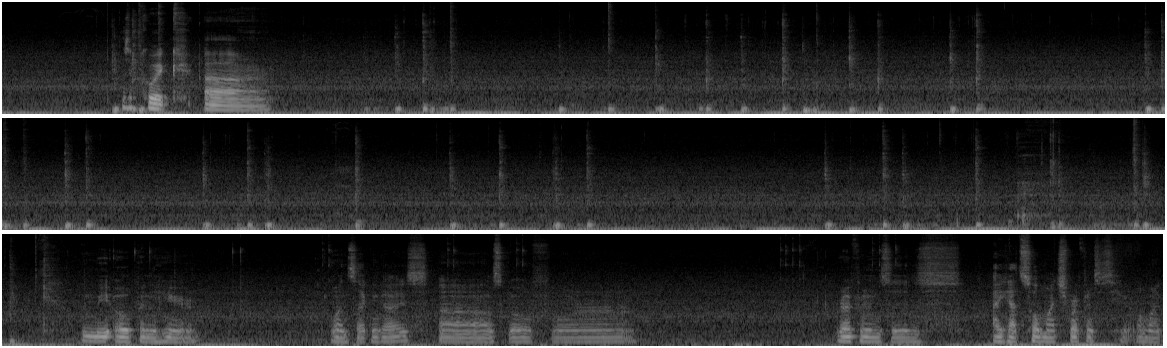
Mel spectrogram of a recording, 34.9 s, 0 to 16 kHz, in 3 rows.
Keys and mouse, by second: 0.2 click, 4.5-15.1 drag, 8.0 f, 16.0-17.3 drag, 19.9 click, 20.5-20.9 drag, 22.1 KP_1.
